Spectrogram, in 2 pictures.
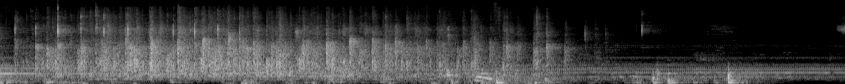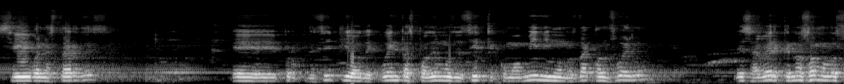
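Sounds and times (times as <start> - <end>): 
audience applause: 0.0 - 6.2
speech: 8.6 - 9.6, 10.8 - 15.0, 15.8 - 16.8.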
